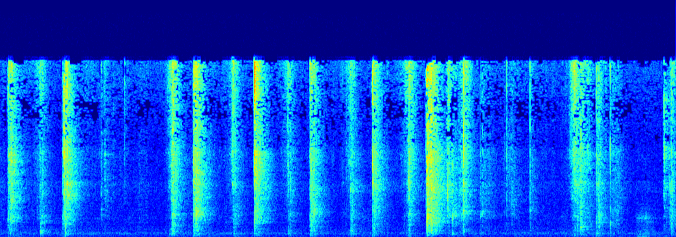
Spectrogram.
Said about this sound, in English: Let me take a card right quick from this clarification deck.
